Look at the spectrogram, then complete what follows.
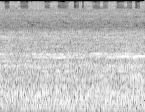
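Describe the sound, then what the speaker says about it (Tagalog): A handheld electric air blower, used for clearing sawdust debris from a circular saw, runs with a steady, loud, broadband rushing whoosh from start to end, with no talk. "You can also use this air blower as a vacuum cleaner"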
